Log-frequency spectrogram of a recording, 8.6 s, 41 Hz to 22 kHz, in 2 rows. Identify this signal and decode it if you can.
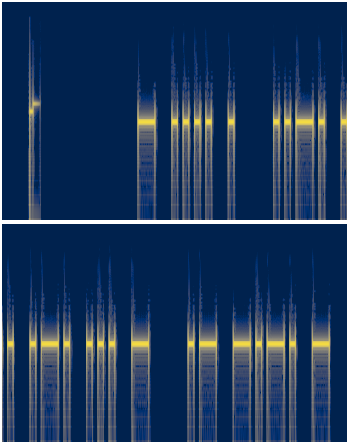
Morse code, heard as a keyed tone, about 17 wpm, 700 Hz. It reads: THE FIRST ACT
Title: Sentences from Top 1000 Words - Review Part 1 - 17wpm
